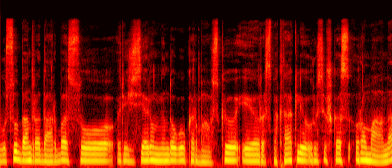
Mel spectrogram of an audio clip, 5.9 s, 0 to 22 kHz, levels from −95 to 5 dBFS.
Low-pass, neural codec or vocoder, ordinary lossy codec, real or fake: 14.4 kHz; none; AAC, 96 kbps; real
